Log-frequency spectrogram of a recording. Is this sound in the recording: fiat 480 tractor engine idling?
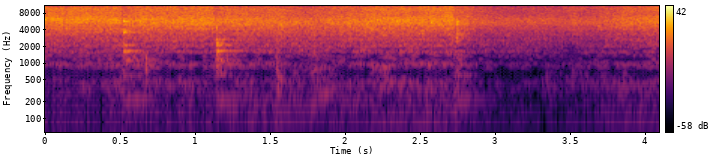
no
